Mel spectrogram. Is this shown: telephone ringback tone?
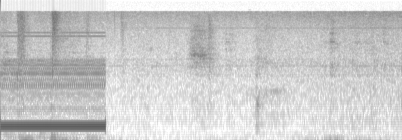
yes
